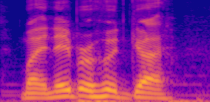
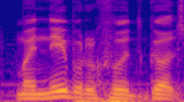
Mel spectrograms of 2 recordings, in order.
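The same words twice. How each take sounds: First: It is said in his ordinary speaking voice. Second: It is said in a put-on character voice.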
